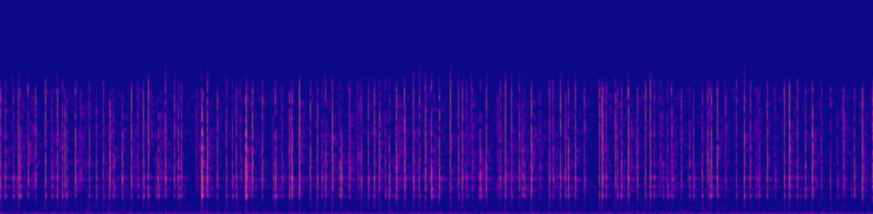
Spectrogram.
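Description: A small, hollow, painted wooden matryoshka nesting doll, held in one hand, is tapped and scratched with long nails. The result is a steady, dense stream of quick, dry, bright clicks and scratchy rattling over a low rumble.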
